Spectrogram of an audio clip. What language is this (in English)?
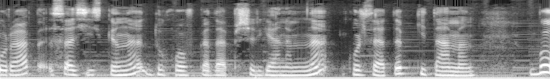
Turkish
